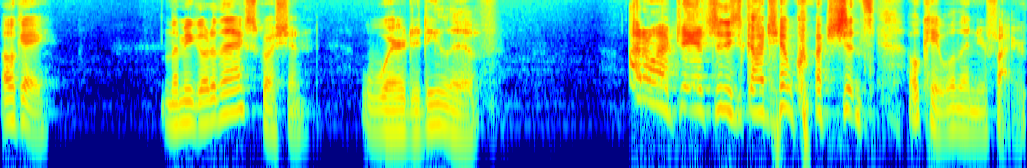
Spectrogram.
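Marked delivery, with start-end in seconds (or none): 4.7-6.6 high, touchy, defensive, dismissive tone. Acting out how the man answered when pressed with questions, imitating a defensive retort. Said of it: "But he's so defensive".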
